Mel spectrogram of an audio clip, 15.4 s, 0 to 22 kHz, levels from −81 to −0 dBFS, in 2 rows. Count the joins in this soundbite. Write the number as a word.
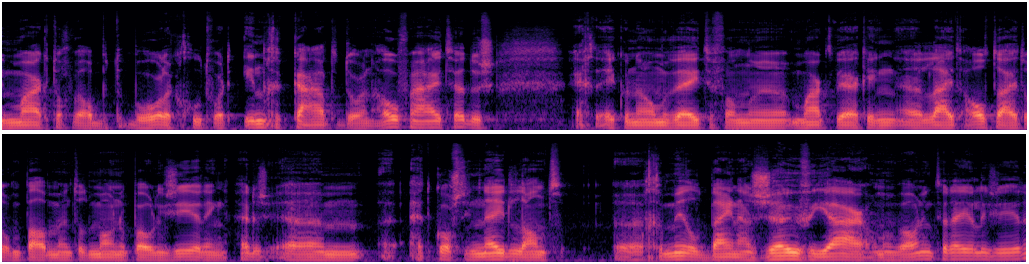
one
